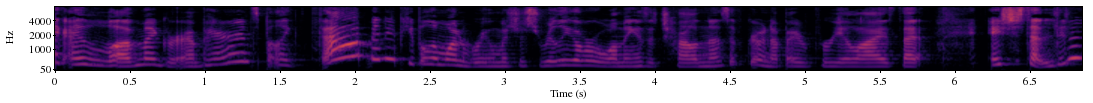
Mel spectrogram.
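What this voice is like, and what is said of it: Usual voice. Nothing is said of it.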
